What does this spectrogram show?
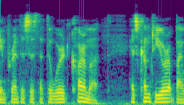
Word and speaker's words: karma: very sincere students saying kerma it is Dreadful close parenthesis a readers aside I'm going to use the English uh pronunciation of this Karma end of aside thus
